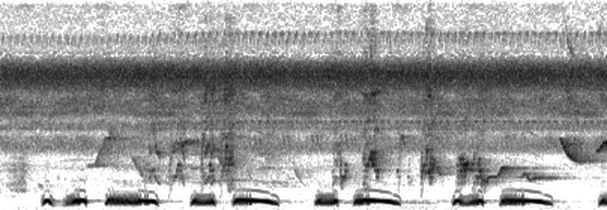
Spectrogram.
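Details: Spotted dove cooing for use as a bird lure. A rapid sequence of low coos, each phrase ending in a downward glide, repeats steadily. Faint chirps from small birds come in the background over a constant hiss.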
